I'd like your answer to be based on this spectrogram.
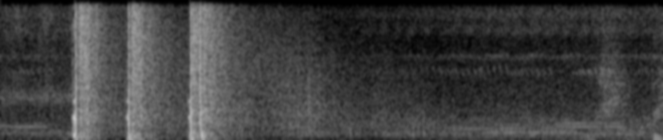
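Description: Roman candle fireworks fire on a night of Eid al-Adha takbiran, three sharp, loud pops in quick succession, followed by faint crackling and a quiet outdoor background.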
